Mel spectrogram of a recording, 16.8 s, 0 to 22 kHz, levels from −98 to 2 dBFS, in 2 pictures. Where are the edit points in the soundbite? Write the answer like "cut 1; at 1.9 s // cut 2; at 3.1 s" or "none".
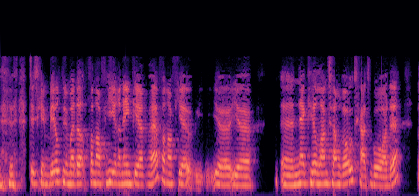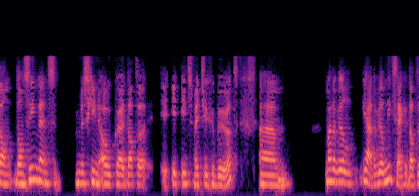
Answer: cut 1; at 13.6 s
